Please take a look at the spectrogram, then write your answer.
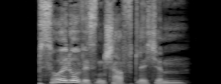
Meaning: strong dative masculine/neuter singular of pseudowissenschaftlich
- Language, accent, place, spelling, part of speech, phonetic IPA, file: German, Germany, Berlin, pseudowissenschaftlichem, adjective, [ˈpsɔɪ̯doˌvɪsn̩ʃaftlɪçm̩], De-pseudowissenschaftlichem.ogg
